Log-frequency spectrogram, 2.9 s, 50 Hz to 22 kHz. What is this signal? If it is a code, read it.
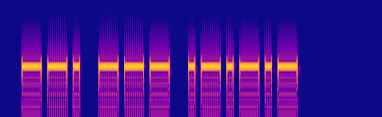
Morse code, heard as a keyed tone, about 25 wpm, 700 Hz. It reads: GO.
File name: practice / 25wpm / Sentences with 4-Word Phrases - 25wpm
